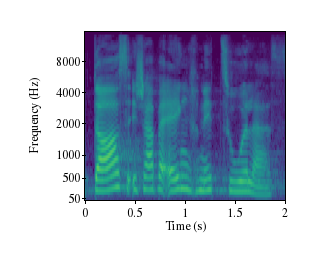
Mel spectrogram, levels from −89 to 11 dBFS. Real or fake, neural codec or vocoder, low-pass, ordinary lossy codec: real; none; 14.4 kHz; MP3, 96 kbps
